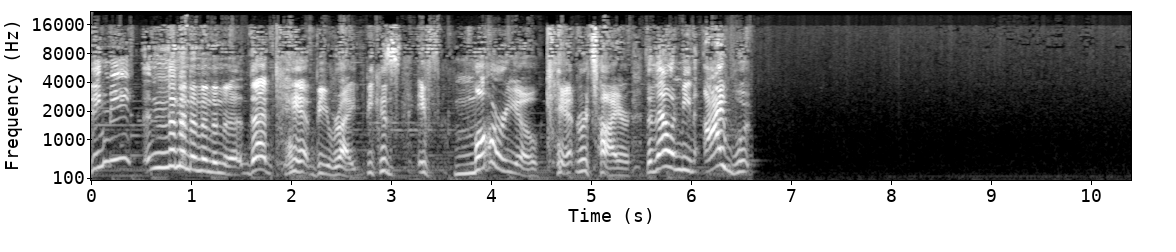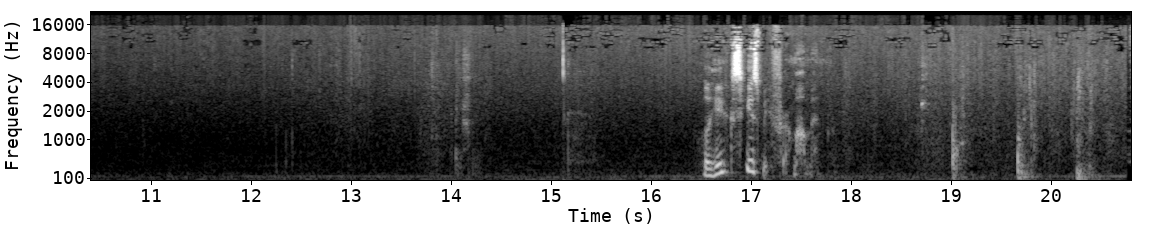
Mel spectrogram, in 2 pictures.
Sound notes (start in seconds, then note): 6.1 the painful silence of Realization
